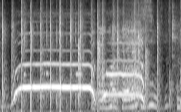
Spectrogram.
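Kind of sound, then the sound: crowd, people clapping hands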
